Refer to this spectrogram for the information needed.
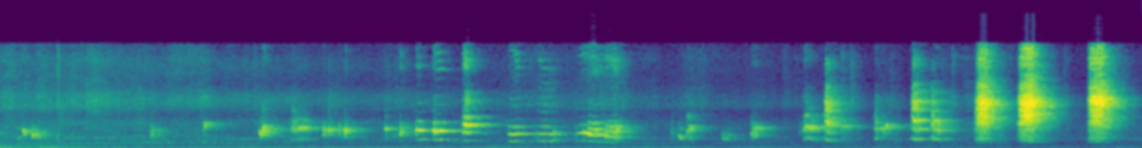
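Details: Drongo in Indonesia giving a varied run of short whistled notes mixed with harsh, buzzy squawks, growing louder and more frequent in the second half, over a steady low rumble of background noise.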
